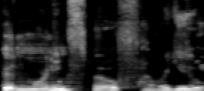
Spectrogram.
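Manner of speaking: frog-like croak in the throat. Speaker greets the other person good morning, froggy voice. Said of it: "that was some of my froggy voice coming through".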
